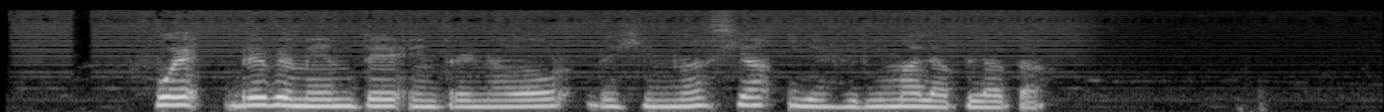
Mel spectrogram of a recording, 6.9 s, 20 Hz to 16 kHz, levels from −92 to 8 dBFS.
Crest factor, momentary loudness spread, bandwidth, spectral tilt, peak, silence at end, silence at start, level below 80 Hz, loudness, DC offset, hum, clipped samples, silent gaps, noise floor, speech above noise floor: 18 dB; 10 LU; 11.5 kHz; -7.5 dB/octave; -2 dBFS; 1.7 s; 0.8 s; -58 dBFS; -19 LUFS; under 0.1%; none; under 0.1%; none; -64 dBFS; 45 dB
